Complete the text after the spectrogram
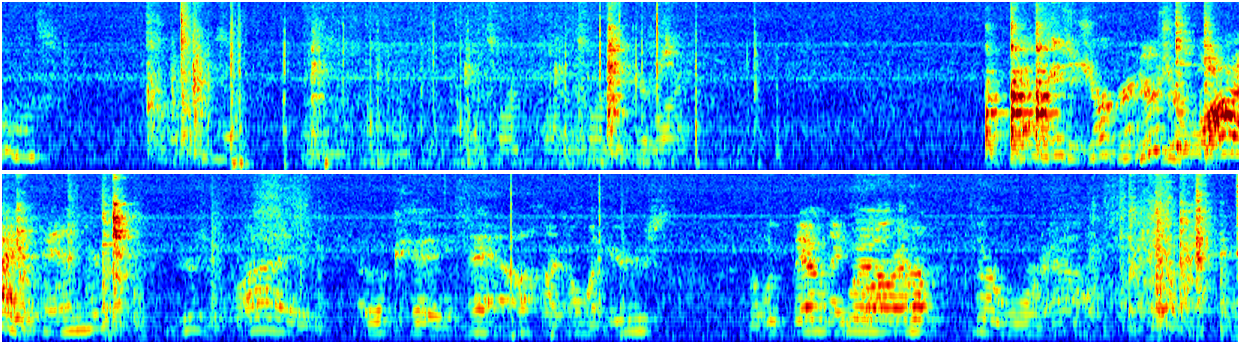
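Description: Two women talk and laugh close by.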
